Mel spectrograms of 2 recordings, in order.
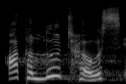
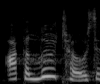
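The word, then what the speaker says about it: Akalutos (ἀκωλύτως): Akalutos is the way you'd say it. Akalutos is going to have the accent on the third syllable.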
